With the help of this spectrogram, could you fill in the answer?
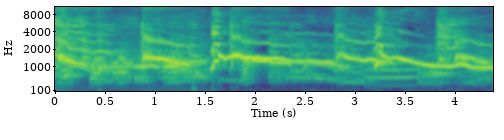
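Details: Siberian huskies howling while playing at home, long wavering howls sliding down in pitch with rising yelps every second or so, several voices overlapping; a person's voice briefly nearby.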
